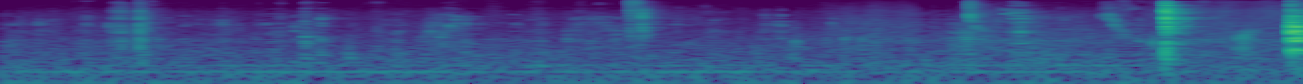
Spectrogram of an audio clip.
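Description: Close-miked chewing of spaghetti and garlic bread: soft, wet mouth sounds with scattered small clicks, and two sharper clicks near the end.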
